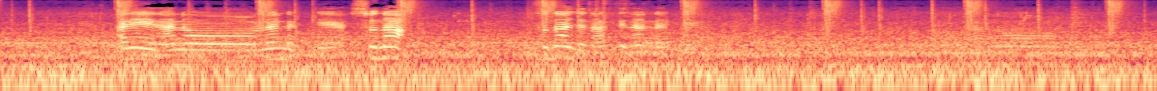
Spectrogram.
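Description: Steady road and engine noise inside a car's cabin at highway speed, with a song playing over it: a singing voice about a second in and again around four seconds, over a regular beat.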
